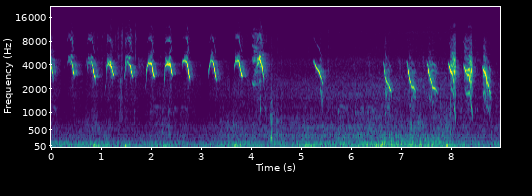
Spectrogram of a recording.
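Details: Long-tailed shrike in 'toet toet' song style, used as a master recording for training songbirds: a rapid series of clear downslurred whistled notes, about two or three per second, pausing briefly midway, then resuming with sharper notes.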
